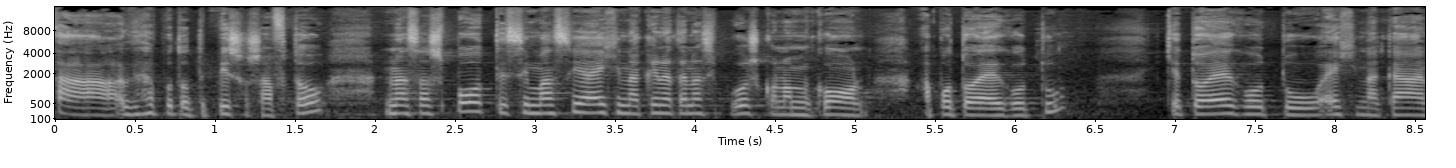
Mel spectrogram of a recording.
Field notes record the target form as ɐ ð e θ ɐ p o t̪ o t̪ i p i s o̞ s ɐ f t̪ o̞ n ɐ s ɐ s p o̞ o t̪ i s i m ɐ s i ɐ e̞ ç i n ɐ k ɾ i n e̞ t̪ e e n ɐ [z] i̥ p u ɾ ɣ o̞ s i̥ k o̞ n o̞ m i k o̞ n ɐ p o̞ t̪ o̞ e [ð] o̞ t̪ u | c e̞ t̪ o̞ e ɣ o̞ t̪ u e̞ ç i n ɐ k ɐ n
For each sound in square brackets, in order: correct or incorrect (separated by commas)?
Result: incorrect, incorrect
